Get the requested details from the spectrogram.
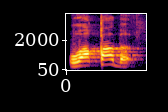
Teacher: وقب با پر قلقلہ ادا کیا جائے گا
